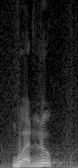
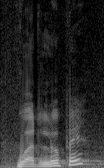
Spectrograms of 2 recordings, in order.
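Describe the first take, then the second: First: The name is said with a French pronunciation. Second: The name is said with a Spanish pronunciation. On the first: It names an island in the Caribbean. "which is French" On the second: It names an island off Mexico. "Guadalupe is Spanish"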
